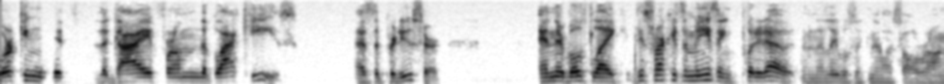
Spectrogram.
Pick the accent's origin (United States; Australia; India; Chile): Chile; now in Canada; I'm Chilean, right? I was born in Chile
